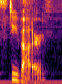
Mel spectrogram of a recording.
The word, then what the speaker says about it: Stiefvater: by Maggie Stiefvater.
